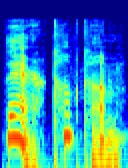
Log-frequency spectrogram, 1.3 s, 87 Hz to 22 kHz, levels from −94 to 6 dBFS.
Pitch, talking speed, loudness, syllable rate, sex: 170 Hz, 140 wpm, -21 LUFS, 3.6 syllables/s, male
